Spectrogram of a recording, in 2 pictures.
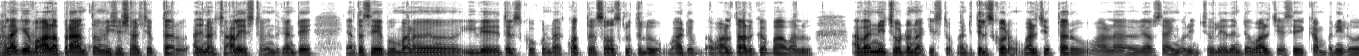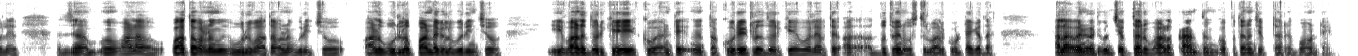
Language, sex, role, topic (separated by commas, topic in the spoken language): Telugu, male, guest, ఒంటరిగా ప్రయాణం చేస్తున్నప్పుడు వచ్చే ఒంటరితనాన్ని మీరు ఎలా ఎదుర్కొంటారు?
